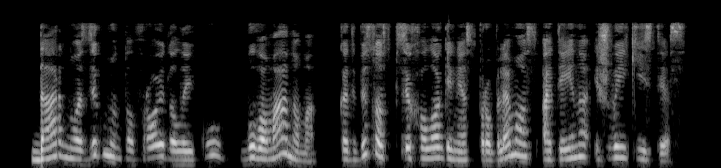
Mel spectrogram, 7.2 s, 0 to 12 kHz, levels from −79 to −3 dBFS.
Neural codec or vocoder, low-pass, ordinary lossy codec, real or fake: none; 7.2 kHz; AAC, 32 kbps; real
